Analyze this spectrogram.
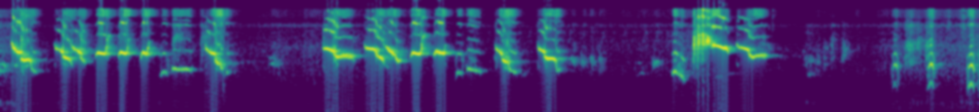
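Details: Oriental magpie-robin song used to get other magpie-robins singing back: rapid, lively sequences of sharp descending whistles and chirps, pausing briefly, then a harsher burst and softer notes at the end.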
